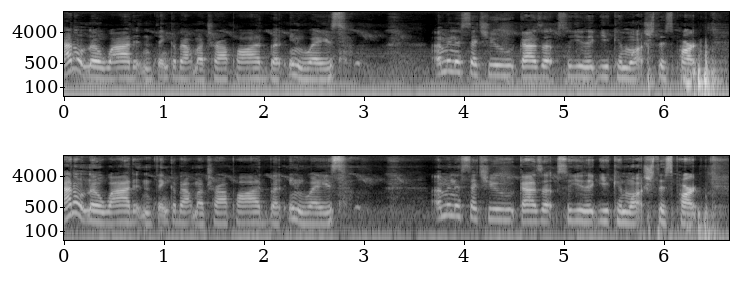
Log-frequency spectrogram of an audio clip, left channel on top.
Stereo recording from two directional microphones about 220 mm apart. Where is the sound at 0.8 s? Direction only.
70° right (ahead or behind); by 2.7 s 50° right (ahead or behind).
